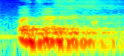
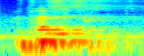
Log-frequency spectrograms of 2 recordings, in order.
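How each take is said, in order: No difference in how they are said.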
